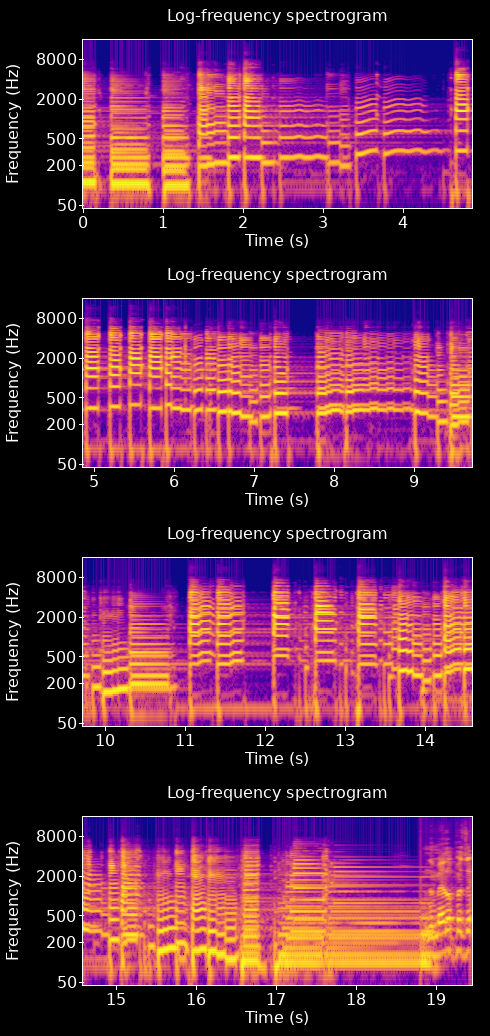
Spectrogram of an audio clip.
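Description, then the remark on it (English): An electric guitar with a velvety, glassy, quacky neck-pickup tone plays melodic phrases with bent and sustained notes, steady and fairly loud, ending on a held chord. No one talks. “velvety glass neck pickup garbage pickup. I want. I refer to it as quack.”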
